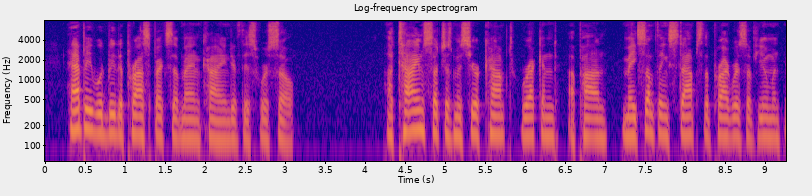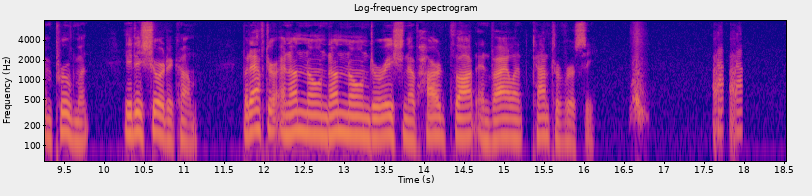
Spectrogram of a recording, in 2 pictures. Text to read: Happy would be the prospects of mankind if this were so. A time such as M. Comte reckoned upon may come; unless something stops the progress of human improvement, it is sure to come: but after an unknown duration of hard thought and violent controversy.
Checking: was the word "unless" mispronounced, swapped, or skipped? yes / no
yes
